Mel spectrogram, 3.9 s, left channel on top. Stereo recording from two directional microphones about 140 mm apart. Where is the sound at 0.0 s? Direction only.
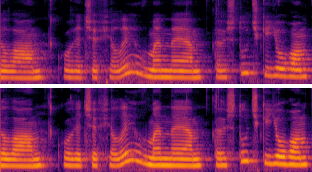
35° right (ahead or behind).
